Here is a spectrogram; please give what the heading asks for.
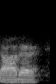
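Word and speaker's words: Ara: We pronounce it Ada.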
